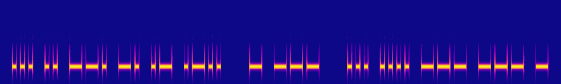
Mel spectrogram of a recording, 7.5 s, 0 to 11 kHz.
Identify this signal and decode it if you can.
Morse code, heard as a keyed tone, about 22 wpm, 700 Hz. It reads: SIGNAL TO SHOOT
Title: Sentences from Top 1400 Words 22wpm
